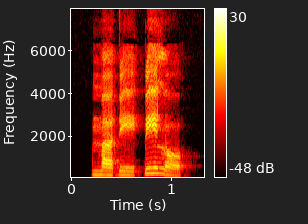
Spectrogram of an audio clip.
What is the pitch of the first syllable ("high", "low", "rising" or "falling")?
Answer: low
